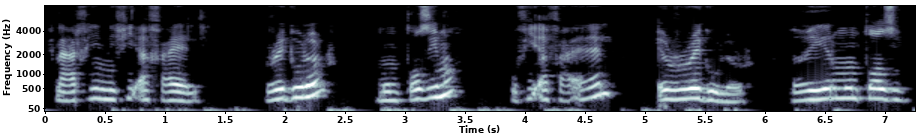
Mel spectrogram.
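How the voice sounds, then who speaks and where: A young adult woman with an Egyptian Arabic accent, teaching an English lesson, who stretches out and repeats words slowly to model their pronunciation. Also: on the high side, darkish tone.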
